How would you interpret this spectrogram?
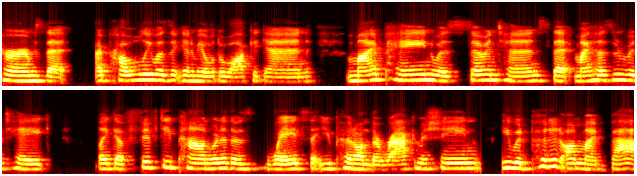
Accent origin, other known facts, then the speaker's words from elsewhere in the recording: Mexico City, Mexico; moved away; because I'm from Mexico City.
